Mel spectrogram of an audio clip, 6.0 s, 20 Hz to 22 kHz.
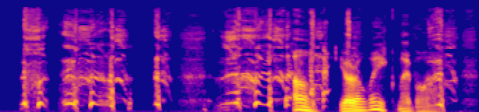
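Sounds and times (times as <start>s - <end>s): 
man coughing violently with hacking bursts and gasps: 0.3s - 4.6s, 5.4s - 5.9s
speech: 3.7s - 5.8s.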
